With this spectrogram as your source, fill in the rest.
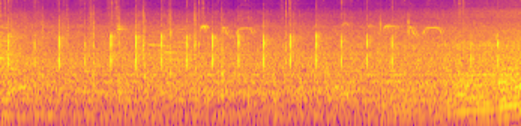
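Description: Running shoes slap steadily on the pavement close by.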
